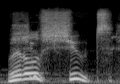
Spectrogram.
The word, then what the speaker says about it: Little Chute: It's spelled S-H-U-T. – C-H-U-T-E. – Oh, E. Oh, okay. – Little shoot. Like it's a shoot. not S-H-O-O-T.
